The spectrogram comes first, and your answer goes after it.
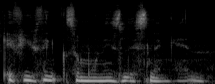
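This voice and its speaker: A woman playing a wary, paranoid zombie apocalypse survivor in a horror ASMR roleplay, in a soft breathy whisper with hesitant, confiding delivery. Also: low voice, fairly even intonation, full character voice. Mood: hushed, wary warning. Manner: slow, hesitant, confiding, with pauses.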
